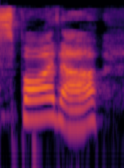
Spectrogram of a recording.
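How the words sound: It is said with an Australian accent. "in Australian accent, I would say"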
